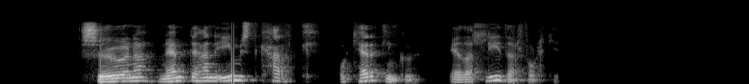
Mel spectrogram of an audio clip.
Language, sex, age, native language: Icelandic, male, 40-49, Icelandic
